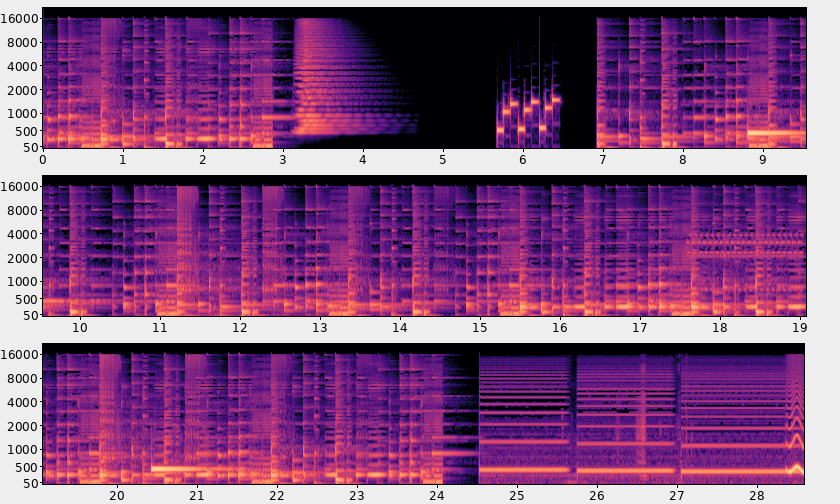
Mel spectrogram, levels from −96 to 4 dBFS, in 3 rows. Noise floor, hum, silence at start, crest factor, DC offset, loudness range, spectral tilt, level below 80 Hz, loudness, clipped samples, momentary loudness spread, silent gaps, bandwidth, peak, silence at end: under -90 dBFS; none; 0 s; 18 dB; under 0.1%; 8 LU; -6 dB/octave; -34 dBFS; -19 LUFS; under 0.1%; 12 LU; none; 17 kHz; 0 dBFS; 0 s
